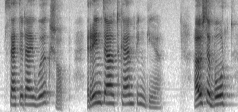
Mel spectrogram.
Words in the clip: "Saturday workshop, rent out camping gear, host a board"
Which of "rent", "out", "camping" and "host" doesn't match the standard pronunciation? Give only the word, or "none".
host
